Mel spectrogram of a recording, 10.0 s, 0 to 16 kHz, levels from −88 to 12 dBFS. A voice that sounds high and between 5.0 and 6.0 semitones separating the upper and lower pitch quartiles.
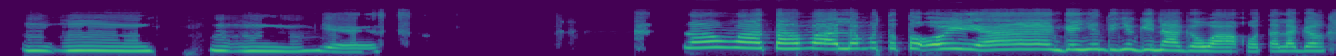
Yes: very high, 275 Hz; wide, 5.6 semitones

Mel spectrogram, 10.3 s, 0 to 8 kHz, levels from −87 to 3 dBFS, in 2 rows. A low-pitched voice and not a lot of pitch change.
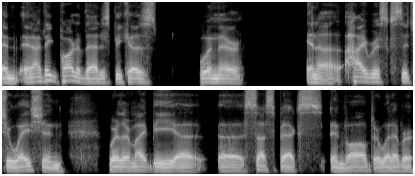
Yes: very low, 90 Hz; narrow, 2.1 semitones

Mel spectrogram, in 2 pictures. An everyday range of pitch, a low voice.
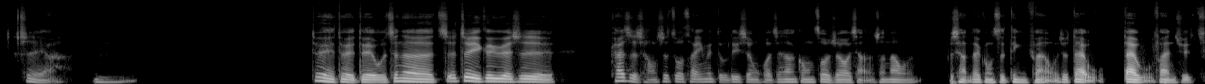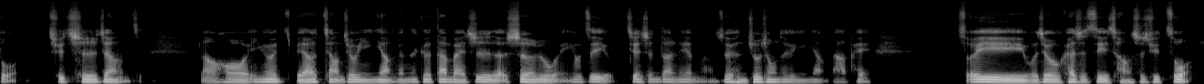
No: narrow, 1.9 semitones; low, 110 Hz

